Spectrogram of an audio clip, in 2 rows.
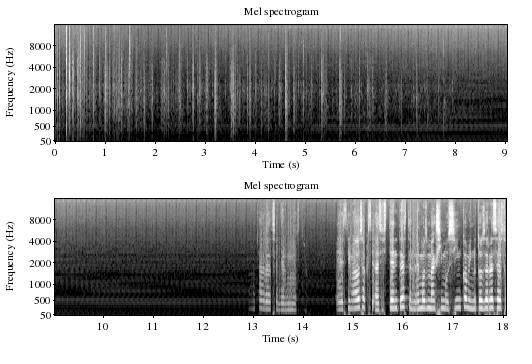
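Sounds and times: faint steady hum: 0:00.0 - 0:18.0
audience applause: 0:02.9 - 0:08.2.

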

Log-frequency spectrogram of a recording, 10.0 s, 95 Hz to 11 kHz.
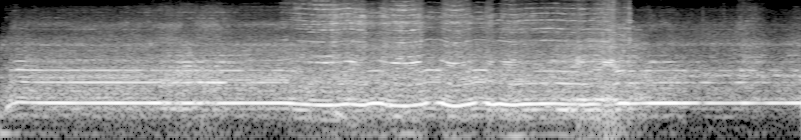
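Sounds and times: table saw whining: 0:00.0 - 0:10.0
saw blade ripping board: 0:03.5 - 0:08.2.

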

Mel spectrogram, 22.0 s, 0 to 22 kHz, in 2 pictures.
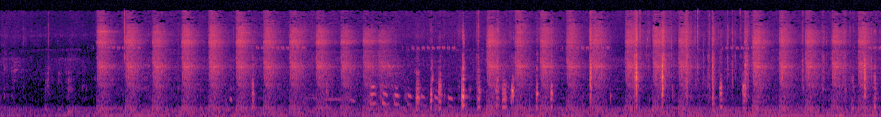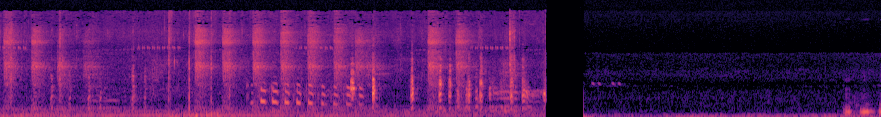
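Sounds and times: chickens pecking on plastic tray: 0:00.2 - 0:17.7
chickens clucking softly: 0:02.7 - 0:17.8.

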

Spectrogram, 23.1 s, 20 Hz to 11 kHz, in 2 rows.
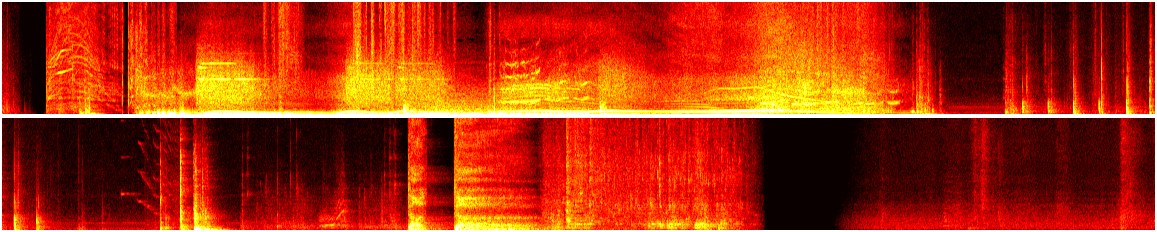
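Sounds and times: motorcycle engine whine: 0:01.4 - 0:09.6
tyre squeal: 0:08.2 - 0:09.2
quick light footsteps: 0:10.0 - 0:12.5, 0:20.3 - 0:23.0.

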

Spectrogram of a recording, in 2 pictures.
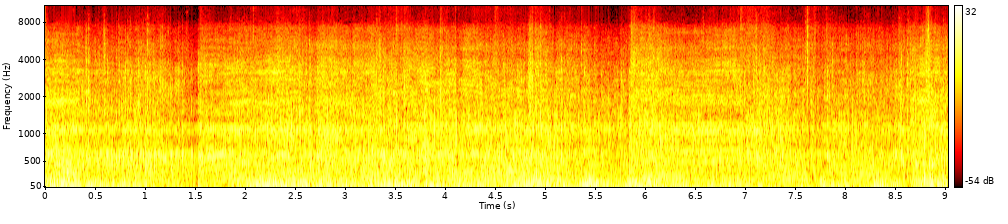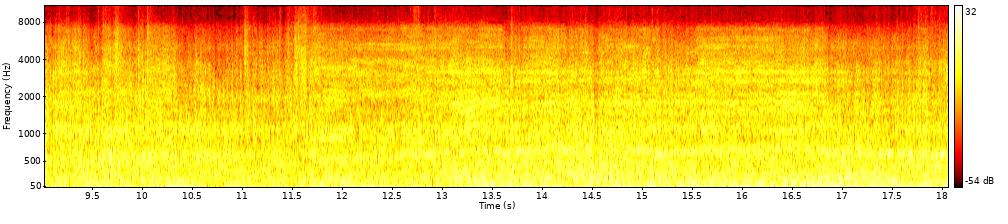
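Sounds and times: electric motor whine: 0:00.0 - 0:18.0
rumble of tyres and drivetrain: 0:00.0 - 0:18.0
sharp clicks and knocks: 0:02.4 - 0:12.0.

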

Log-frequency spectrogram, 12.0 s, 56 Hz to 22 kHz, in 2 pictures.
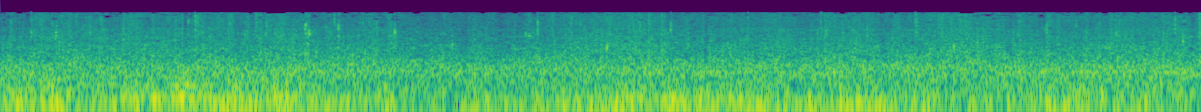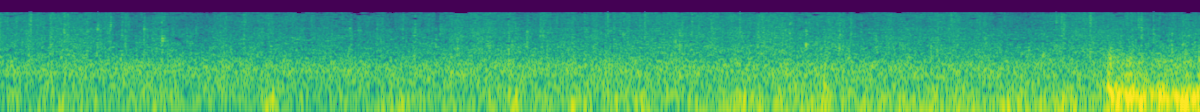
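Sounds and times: thunderclap rumbling: 0:00.0 - 0:04.4, 0:09.5 - 0:12.0
heavy rain on a tin roof: 0:00.0 - 0:12.0.

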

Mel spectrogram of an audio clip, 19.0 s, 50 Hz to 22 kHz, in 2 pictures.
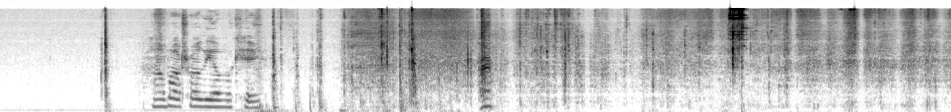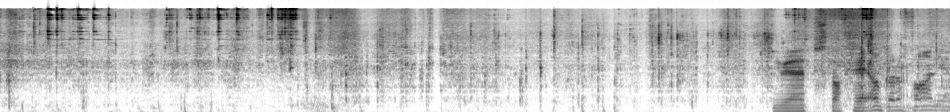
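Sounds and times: keys jangling and clicking: 0:07.2 - 0:07.6, 0:09.6 - 0:12.7.

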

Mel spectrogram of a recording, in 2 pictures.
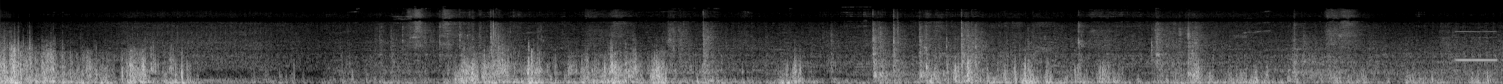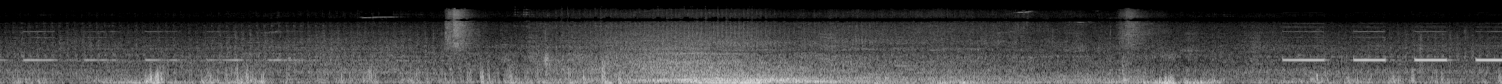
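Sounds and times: diesel engine running: 0:09.7 - 0:30.0
reversing beeps: 0:14.6 - 0:18.1, 0:27.8 - 0:30.0.

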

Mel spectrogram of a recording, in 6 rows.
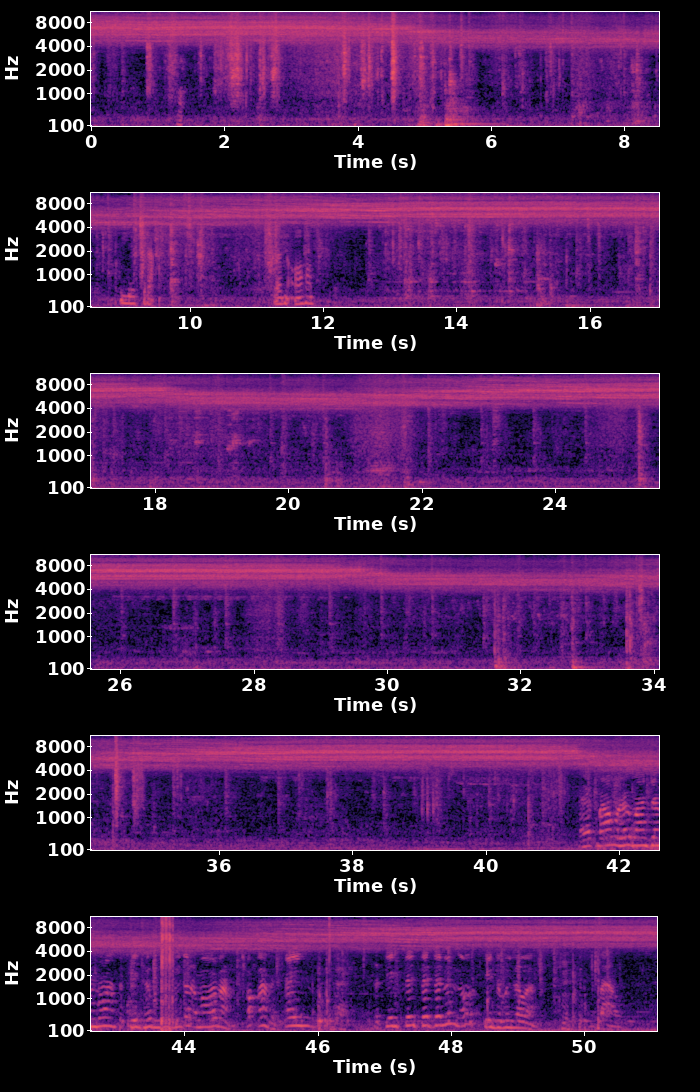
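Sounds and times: high-pitched insect drone: 0:00.0 - 0:51.0
thumps on metal vehicle bed: 0:04.9 - 0:06.4.

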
